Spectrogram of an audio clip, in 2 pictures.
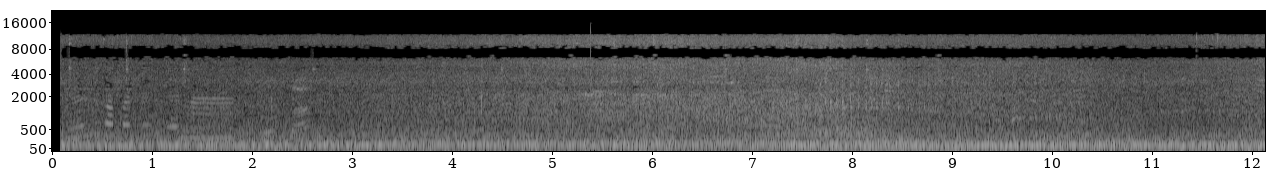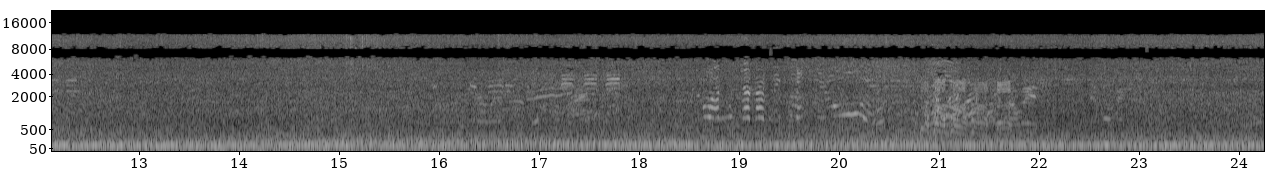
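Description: Many ATV (quad bike) engines running together as a convoy rides past, a steady dense engine drone. Riders' voices are heard over it, more of them in the later part.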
